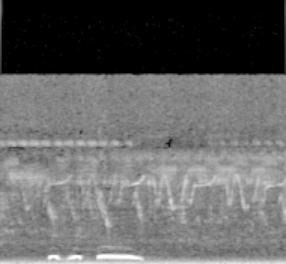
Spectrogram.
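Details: Dove giving two quick hollow coos followed by a longer, slightly falling coo, with faint high chirps of small birds and a low background hum.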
